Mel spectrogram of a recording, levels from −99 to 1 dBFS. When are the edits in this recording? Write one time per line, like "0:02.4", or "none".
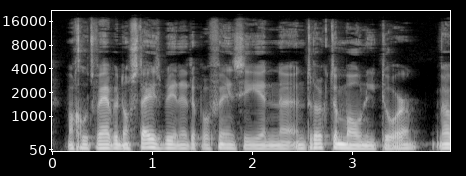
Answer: none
